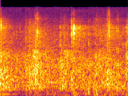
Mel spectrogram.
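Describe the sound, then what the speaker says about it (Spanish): Audience applause at a formal ceremony of the Colegio de Abogados del Cusco honoring Dr. Blanca Alicia, a steady wash of many hands clapping, moderately loud and even throughout. "Palmas para la doctora Blanca Alicia."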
